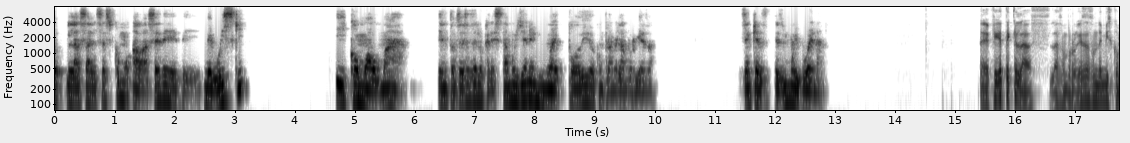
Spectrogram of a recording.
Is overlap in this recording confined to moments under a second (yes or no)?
yes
